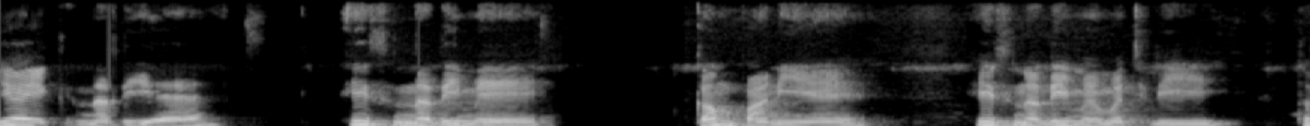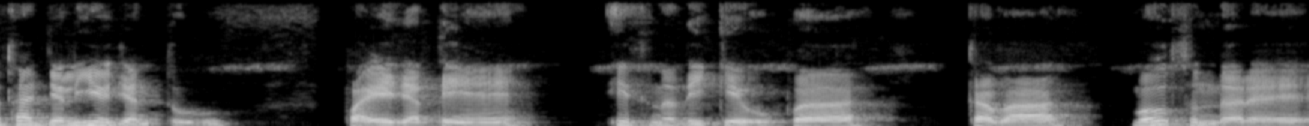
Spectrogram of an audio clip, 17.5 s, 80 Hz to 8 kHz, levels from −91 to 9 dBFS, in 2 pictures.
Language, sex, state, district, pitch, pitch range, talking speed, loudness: Hindi, male, Bihar, Jamui, 135 Hz, 125-165 Hz, 95 wpm, -17 LUFS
